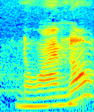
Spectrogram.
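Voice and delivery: ordinary talk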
